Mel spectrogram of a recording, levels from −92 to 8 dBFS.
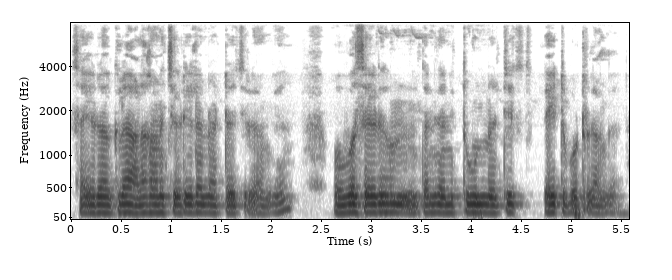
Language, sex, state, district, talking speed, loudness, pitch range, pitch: Tamil, male, Tamil Nadu, Kanyakumari, 150 wpm, -18 LUFS, 120-125 Hz, 125 Hz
